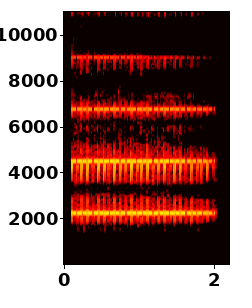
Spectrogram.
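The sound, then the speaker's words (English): A cell phone rings in a rapid, trilling burst of bright electronic pulses, steady and clear for about two seconds before cutting off, with no voices present. “And after a few moments, the phone rang.”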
